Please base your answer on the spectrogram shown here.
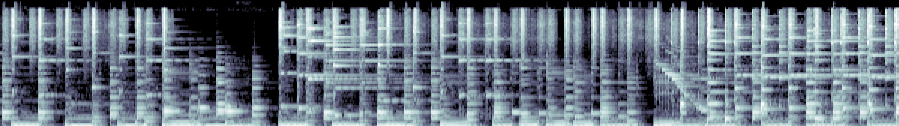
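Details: Bright, chiming music-box style tune with steady bass notes fills the recording throughout.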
